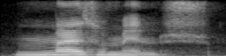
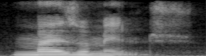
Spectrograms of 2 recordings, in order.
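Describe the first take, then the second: First: 'Mais' ends in a z sound. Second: The same.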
